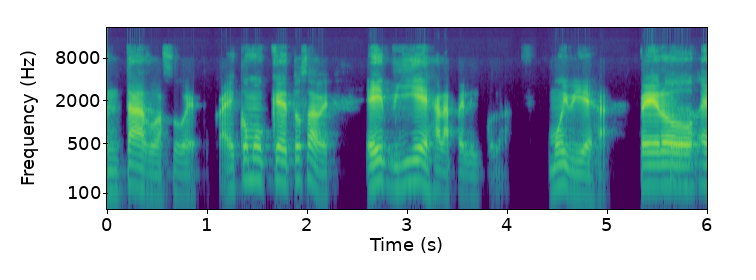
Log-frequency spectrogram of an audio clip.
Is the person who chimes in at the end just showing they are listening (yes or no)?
yes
